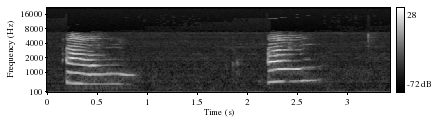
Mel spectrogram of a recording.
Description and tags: I just pitch up my voice where it's at a comfortable level and not at the highest peak in pitch.
I slowly ease into the vocal sound to avoid any vocal damage.
While I'm easing in there's a very quiet high pitch whistle coming from the back of my throat, too quiet for the microphone.
Sometimes while recording I do get a squeak and a crackle sound that gets picked up, but none of that here.
actor, voice-acting, vocal, acting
